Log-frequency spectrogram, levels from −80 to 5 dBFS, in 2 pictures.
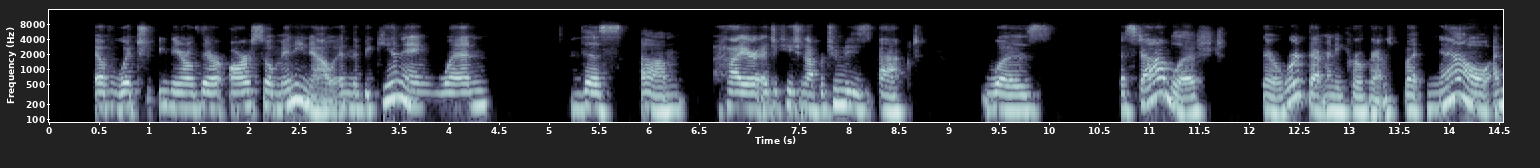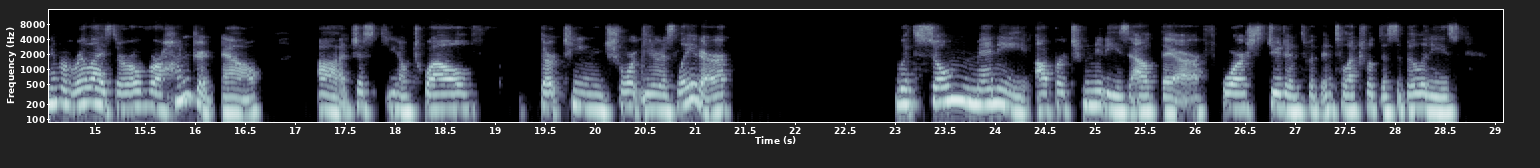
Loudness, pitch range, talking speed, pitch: -15 LUFS, 150-185 Hz, 120 wpm, 170 Hz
